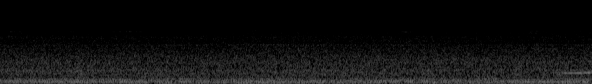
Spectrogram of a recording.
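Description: Heavy armoured vehicle engines rumble steadily.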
